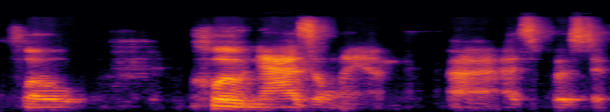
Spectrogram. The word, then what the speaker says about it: clonazolam: a drug called chloe clonazolam uh as opposed to pronounced pam it's clone as a lamb and it's a high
